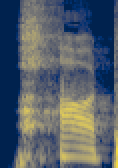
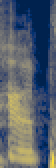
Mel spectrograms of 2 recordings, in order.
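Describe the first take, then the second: First: "হট" with a British rounded o vowel; British pronunciation. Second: "হাট" with an open American ah vowel; American pronunciation. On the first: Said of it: "আর British উচ্চারণ হবে". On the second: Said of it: "আমেরিকার উচ্চারণ হবে হাট". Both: Shown as a demonstration.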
